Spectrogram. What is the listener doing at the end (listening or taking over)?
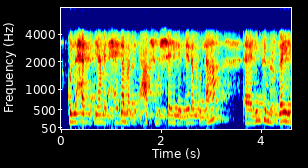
listening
